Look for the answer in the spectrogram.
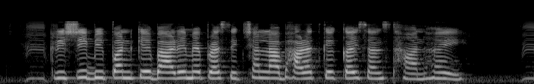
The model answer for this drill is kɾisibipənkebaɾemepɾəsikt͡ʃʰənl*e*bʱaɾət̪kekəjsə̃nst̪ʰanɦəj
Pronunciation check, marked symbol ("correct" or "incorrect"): incorrect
